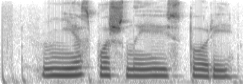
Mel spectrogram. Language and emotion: Russian, neutral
